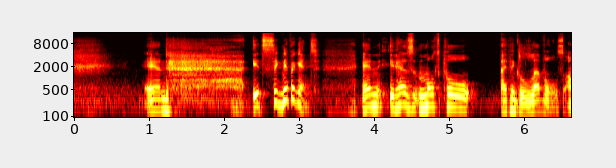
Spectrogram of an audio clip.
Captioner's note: sigh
